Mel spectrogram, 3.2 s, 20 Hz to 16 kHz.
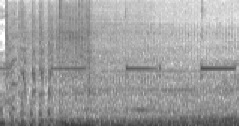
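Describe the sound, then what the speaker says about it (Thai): Honda Accord G8 upgraded with a smart key, remote-starting: a close engine cranks and catches into a steady idle, with electronic beeps sounding during the start. "อ่าครับผมนี่คือสั่งสตาร์ทผ่านตัวรีโมทนะครับ"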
